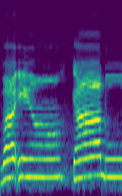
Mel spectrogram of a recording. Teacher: وَإِن كَانُوا مِن قَبْلُ لَفِي ضَلَالٍ مُبِينٍ۔ وَإِن، نون ساکن کے بعد کاف آ گیا ہے تو ادھر اخفا ہو رہا ہے، آواز کو ناک میں چھپا کر پڑھیں گے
